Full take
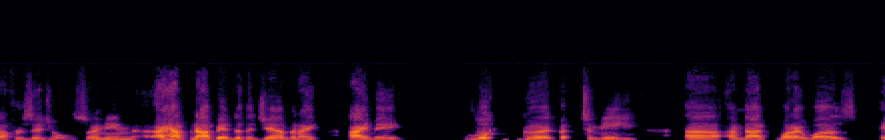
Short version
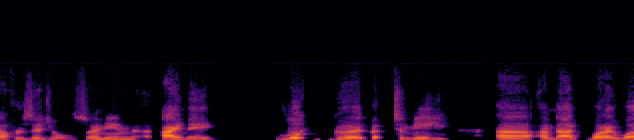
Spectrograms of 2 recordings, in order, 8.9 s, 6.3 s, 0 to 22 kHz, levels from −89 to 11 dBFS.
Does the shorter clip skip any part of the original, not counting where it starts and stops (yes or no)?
yes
